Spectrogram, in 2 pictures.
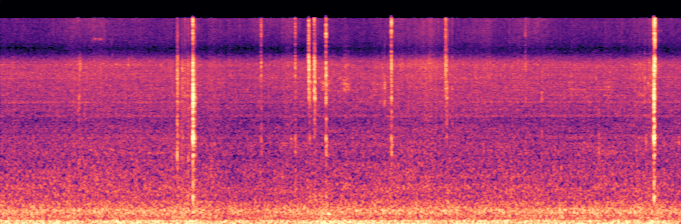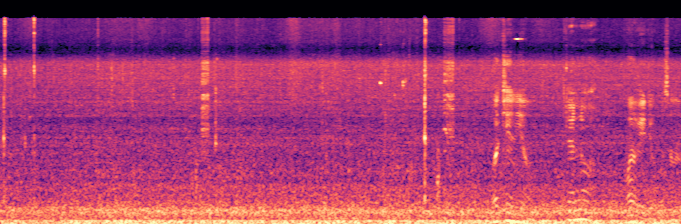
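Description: Steady low rumble of a vehicle's engine and tyres heard from inside the cabin while driving on a rough, wet road, with a few sharp clicks and knocks as it goes, the loudest about three and ten seconds in.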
